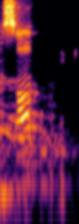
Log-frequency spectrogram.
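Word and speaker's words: ص: Nah, kalau so, lihat. Tebal. So. Kemudian sin. Yang sin, qad, zai dan sin sama-sama memiliki sifat as-sufir. Sin dan sod itu sama-sama hamas. Sin dan sod sama-sama hamas. Sama-sama rokhawah. Namun beda. Kalau sin tipis, kalau sod tebal.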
